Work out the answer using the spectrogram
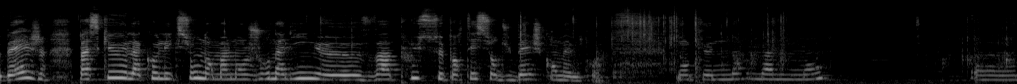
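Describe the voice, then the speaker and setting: A woman's voice: a little high, slight background noise. A woman giving a casual, hesitant unboxing chat with many fillers and restarts. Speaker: crafting vlogger.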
